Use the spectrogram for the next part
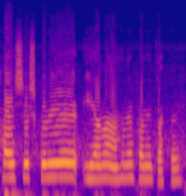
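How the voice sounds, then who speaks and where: A woman reads a romance novel aloud in a high voice that barely moves in pitch. Her delivery is steady and even, the pace of a practiced audiobook reader. A faint background hiss can be heard. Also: moderate pace, poor audio. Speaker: audiobook narrator.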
